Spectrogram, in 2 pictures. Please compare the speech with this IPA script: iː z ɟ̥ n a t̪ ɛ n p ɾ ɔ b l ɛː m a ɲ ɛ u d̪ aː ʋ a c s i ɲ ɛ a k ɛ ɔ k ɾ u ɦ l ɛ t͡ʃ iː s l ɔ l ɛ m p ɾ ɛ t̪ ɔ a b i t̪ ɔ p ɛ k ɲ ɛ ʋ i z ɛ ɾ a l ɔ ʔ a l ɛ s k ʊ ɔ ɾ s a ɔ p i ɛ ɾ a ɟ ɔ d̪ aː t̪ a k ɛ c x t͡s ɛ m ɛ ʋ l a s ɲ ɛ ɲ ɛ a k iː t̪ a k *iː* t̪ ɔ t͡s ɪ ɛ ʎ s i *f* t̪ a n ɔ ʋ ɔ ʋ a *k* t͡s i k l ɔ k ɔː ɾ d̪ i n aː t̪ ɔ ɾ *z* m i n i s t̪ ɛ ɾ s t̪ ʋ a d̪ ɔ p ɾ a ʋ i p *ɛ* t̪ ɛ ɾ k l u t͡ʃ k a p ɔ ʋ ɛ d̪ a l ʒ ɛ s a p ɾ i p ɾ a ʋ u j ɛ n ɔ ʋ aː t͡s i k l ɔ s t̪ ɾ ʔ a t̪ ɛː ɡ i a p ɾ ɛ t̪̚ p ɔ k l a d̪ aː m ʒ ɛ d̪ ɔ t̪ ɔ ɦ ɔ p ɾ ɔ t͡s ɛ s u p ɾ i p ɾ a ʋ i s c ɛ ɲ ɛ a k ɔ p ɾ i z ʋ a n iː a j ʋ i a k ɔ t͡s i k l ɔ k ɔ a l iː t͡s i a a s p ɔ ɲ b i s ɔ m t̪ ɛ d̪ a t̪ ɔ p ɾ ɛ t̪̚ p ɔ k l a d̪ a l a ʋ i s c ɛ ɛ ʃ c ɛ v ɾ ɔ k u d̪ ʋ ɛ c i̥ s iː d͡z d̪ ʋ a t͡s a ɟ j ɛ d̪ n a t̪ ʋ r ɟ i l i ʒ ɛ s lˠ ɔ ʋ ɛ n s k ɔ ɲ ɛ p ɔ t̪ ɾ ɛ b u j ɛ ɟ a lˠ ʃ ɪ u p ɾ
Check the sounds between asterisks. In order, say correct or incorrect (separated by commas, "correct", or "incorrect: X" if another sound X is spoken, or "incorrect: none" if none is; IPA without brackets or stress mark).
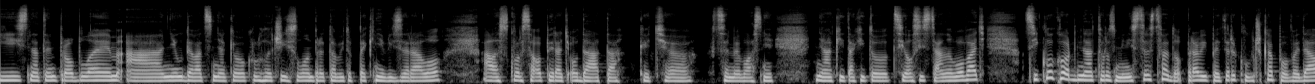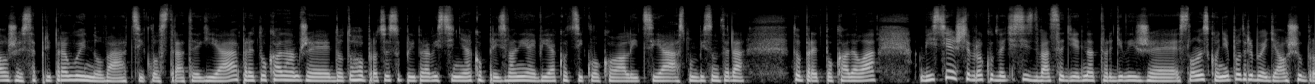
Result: correct, incorrect: s, incorrect: c, correct, correct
